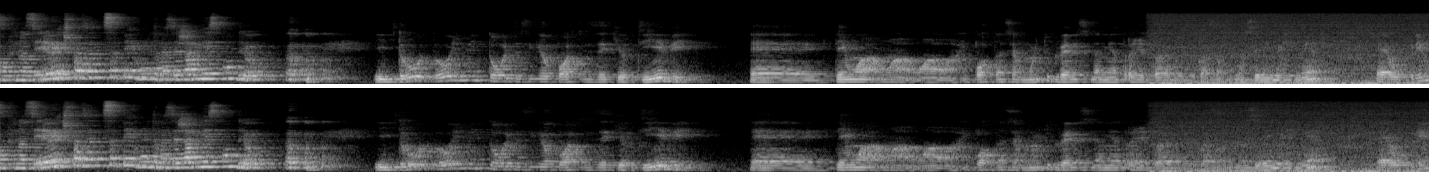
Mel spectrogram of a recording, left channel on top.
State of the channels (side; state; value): both; normal; correlation 0.48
